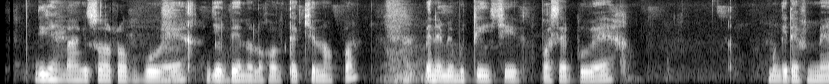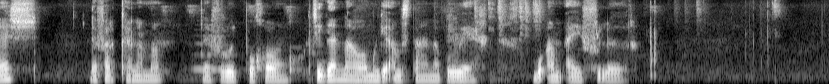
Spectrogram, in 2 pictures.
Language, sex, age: Wolof, female, 18-24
